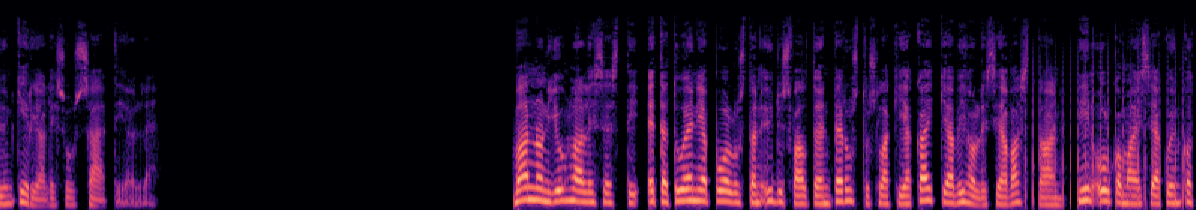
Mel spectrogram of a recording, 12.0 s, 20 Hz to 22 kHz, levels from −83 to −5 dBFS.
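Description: From 10.25 to 11.90 s, a train of clicks ticks steadily at 13.4 per second, likely interference. It shows as regularly spaced vertical spectrogram lines and sharp waveform spikes.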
